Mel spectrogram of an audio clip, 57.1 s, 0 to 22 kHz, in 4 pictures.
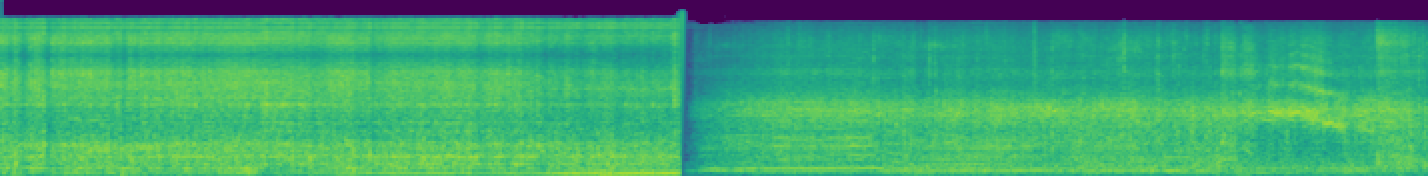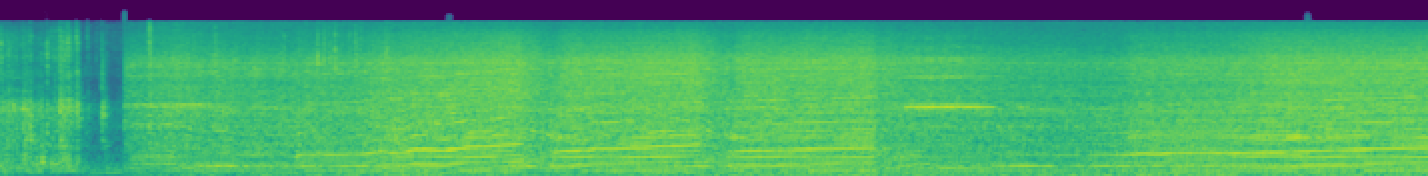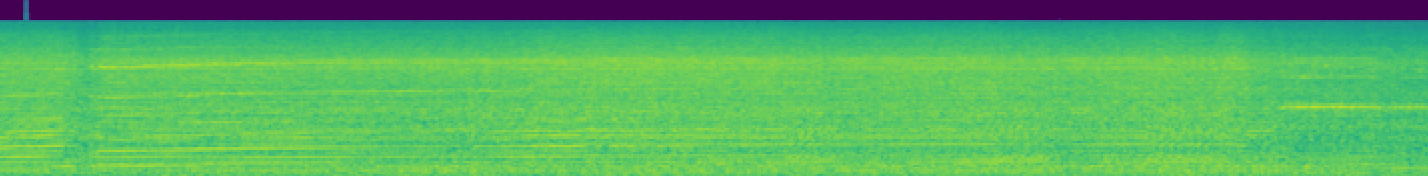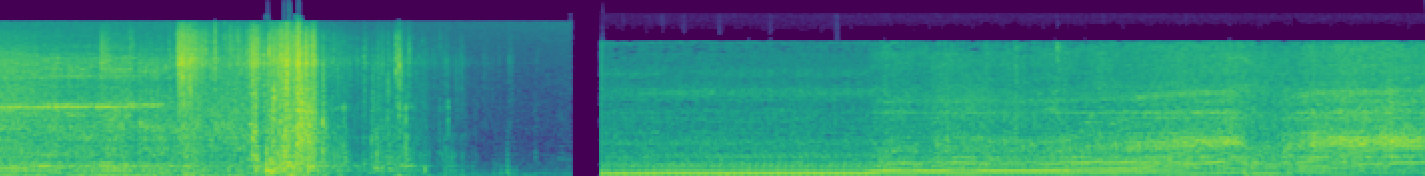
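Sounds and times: rally car engine revving through gears: 0:00.0 - 0:12.5, 0:15.4 - 0:44.4, 0:48.9 - 0:57.0
racing car engine: 0:00.0 - 0:43.9, 0:48.8 - 0:57.0.

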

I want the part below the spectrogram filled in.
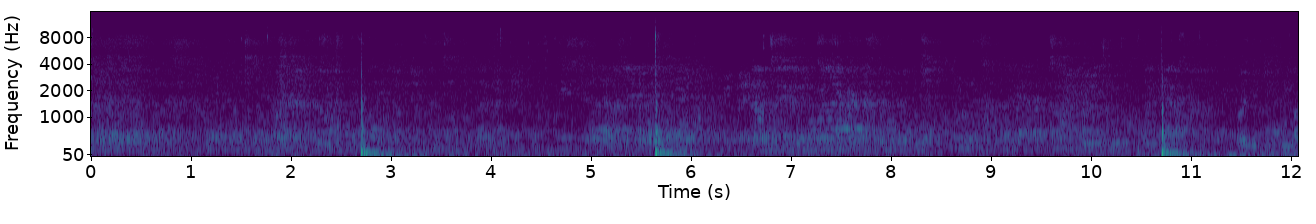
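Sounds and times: crowd chatter: 0:00.0 - 0:12.0
darts thudding into dartboard: 0:02.6 - 0:03.3, 0:05.6 - 0:06.2, 0:10.6 - 0:11.4.

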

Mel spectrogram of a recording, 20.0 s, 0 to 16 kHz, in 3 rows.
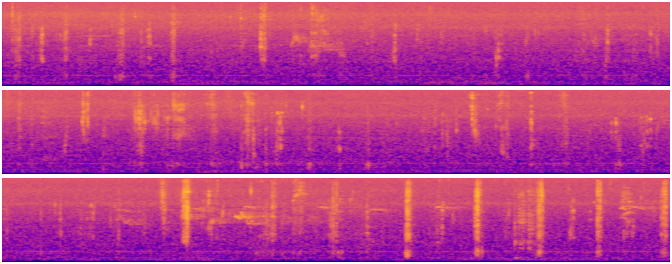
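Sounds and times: chewing with crisp crunches: 0:00.0 - 0:20.0.

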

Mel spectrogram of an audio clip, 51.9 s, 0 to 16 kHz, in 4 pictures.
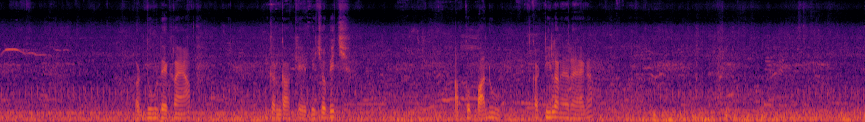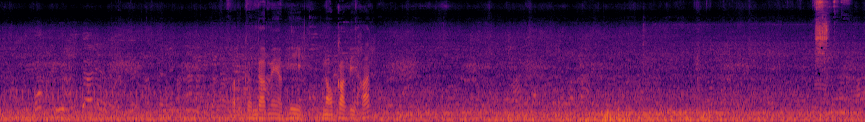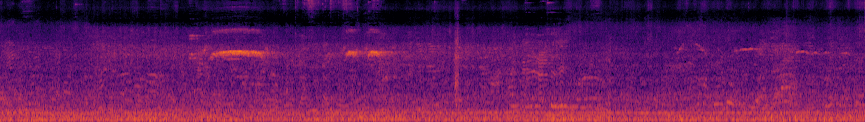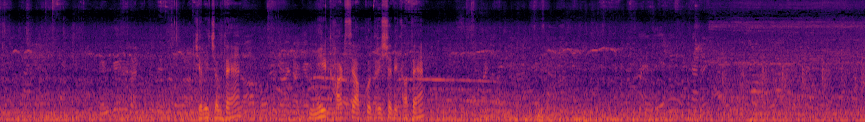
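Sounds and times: distant people talking: 0:00.0 - 0:51.9
distant voices: 0:00.0 - 0:51.9
low outdoor rumble: 0:00.0 - 0:51.9.

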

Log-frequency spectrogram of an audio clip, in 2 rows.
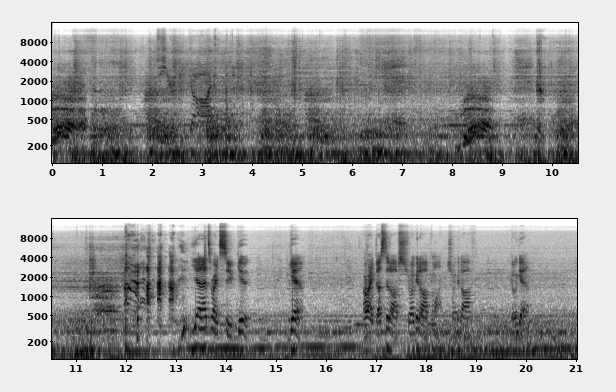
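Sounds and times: monster roars: 0:00.0 - 0:12.0
deep rumble: 0:00.0 - 0:21.0.

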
